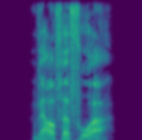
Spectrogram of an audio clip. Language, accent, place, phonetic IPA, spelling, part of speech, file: German, Germany, Berlin, [ˌvɛʁfə ˈfoːɐ̯], werfe vor, verb, De-werfe vor.ogg
- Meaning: inflection of vorwerfen: 1. first-person singular present 2. first/third-person singular subjunctive I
